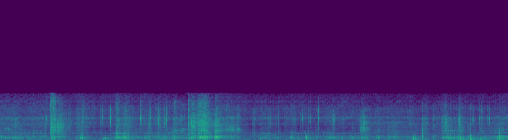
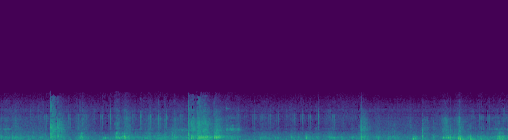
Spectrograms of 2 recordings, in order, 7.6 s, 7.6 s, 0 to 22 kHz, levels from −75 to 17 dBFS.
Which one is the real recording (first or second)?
second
